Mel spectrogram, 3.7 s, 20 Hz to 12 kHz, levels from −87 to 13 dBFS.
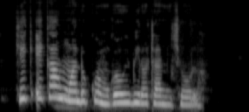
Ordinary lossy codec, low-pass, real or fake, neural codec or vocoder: none; none; real; none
